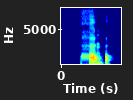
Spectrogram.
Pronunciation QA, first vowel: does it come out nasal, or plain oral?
oral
